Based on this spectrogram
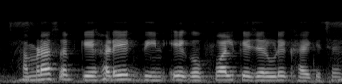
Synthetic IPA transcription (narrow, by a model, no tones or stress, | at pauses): həmɾasəbʱkeɦəɽek̚d̪ineɡopʰəlked͡ʒəɾuɾekʰaeket͡ʃʰɛ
